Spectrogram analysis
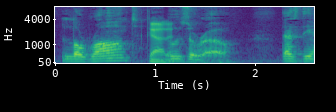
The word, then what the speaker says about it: Laurent: let's see so I'm good news really it's Laura it's Laurent got to zero that's the American Way of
